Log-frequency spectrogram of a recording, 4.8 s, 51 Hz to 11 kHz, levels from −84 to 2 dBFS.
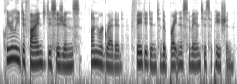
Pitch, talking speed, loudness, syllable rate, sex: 180 Hz, 125 wpm, -20 LUFS, 5.8 syllables/s, female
